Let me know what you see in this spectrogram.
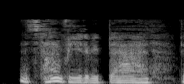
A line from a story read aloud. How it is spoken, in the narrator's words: Vivian said, yawning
